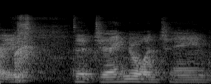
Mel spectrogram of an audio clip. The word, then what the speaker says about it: Django: My number 4 is the Django Unchained. Yes, I know the D is silent.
